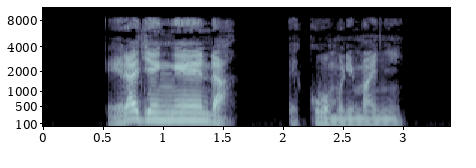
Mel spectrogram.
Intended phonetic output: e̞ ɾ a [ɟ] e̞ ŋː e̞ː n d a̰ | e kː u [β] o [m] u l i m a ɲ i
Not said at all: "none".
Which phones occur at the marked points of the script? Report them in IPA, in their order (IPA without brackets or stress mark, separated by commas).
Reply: ɟ, β, m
